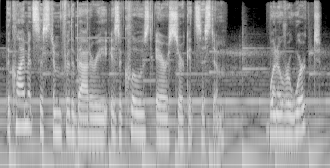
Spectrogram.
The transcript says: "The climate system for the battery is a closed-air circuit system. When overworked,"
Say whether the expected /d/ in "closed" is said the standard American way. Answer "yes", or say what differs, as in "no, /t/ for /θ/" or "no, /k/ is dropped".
yes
